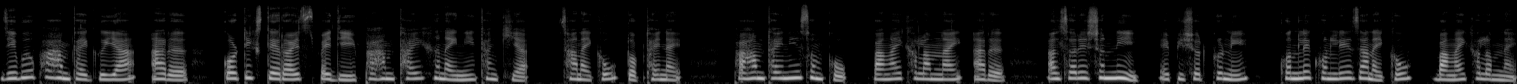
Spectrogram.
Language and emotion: Bodo, neutral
